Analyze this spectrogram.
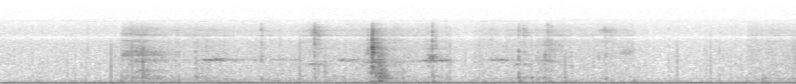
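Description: A knife carves a roast, with soft scraping and clicking.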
